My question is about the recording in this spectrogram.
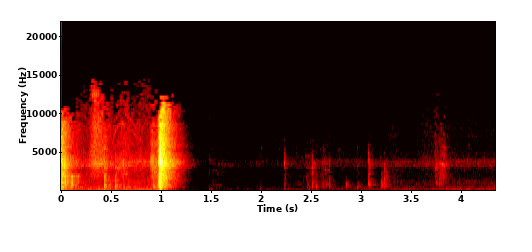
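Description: Hand-pressed plastic vegetable chopper pushing an onion quarter through its grid blade, a crunching clatter that ends in a sharp snap about a second in. Then a few faint light clicks.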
